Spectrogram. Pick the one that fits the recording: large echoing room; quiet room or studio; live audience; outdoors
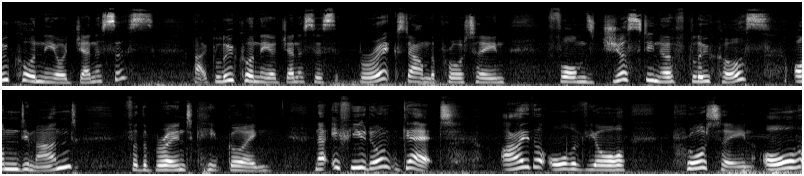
outdoors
